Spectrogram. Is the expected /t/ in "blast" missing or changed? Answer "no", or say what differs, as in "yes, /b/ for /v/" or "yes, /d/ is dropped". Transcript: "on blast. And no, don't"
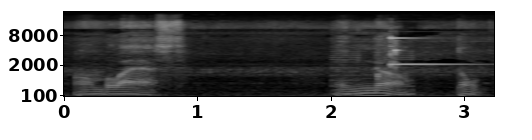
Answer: no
